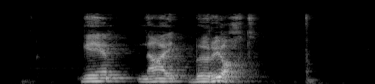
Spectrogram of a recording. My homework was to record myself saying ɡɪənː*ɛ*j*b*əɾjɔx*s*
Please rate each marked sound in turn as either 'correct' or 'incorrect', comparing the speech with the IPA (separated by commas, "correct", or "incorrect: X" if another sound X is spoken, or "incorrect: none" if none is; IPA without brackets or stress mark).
incorrect: a, correct, incorrect: t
